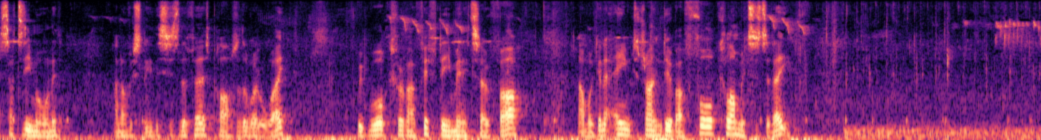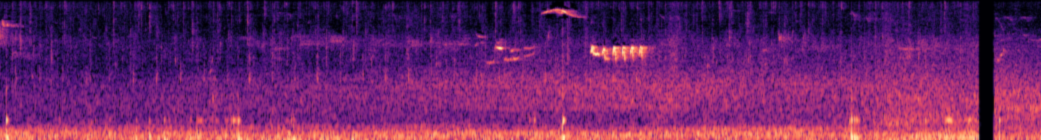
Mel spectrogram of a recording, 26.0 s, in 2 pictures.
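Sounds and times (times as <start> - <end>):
songbirds chirping: 0.0 - 26.0
bird trill: 18.4 - 21.2.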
